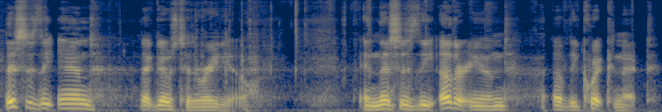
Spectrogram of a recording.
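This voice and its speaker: A man with a medium-pitched voice talks through a hands-on job. His phrasing is folksy and informal, in the casual style of a homemade tutorial, explaining each step while he works. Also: animated, unhurried, mellow, slightly rough. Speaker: how-to video host, trucker. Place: in and around a truck cab.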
